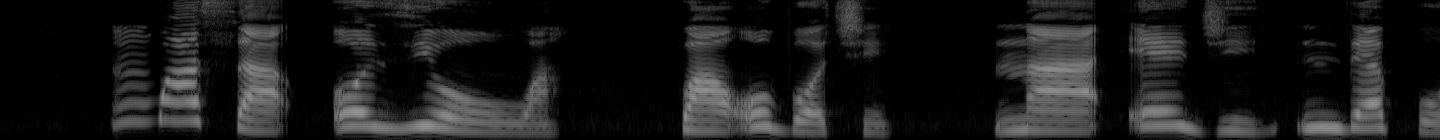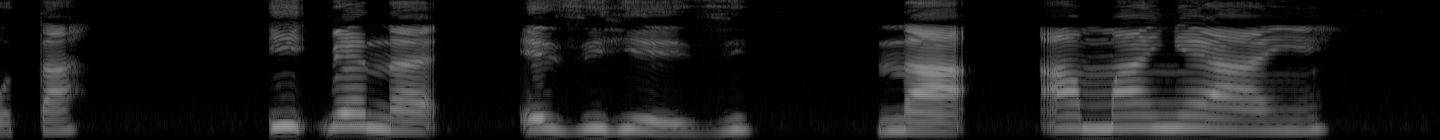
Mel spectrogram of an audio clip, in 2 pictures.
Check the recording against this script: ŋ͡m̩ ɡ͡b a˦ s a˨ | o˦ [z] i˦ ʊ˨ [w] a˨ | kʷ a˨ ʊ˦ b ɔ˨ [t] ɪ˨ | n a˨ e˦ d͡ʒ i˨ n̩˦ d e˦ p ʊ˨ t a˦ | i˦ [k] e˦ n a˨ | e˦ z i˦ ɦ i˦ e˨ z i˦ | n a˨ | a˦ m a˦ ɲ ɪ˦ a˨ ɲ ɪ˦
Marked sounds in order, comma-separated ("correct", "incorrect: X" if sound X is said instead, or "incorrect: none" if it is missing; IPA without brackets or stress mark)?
correct, correct, incorrect: t͡ʃ, incorrect: k͡p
